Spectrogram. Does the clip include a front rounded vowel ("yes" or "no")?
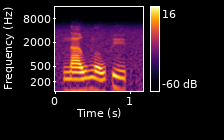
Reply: yes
